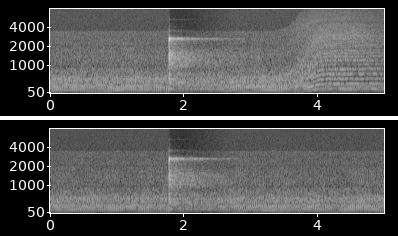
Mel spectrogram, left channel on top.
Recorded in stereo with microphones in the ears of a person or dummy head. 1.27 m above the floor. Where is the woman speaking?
I don't hear a woman speaking.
